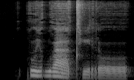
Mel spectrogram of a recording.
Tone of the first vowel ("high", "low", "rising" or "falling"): high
